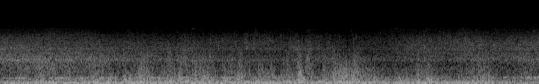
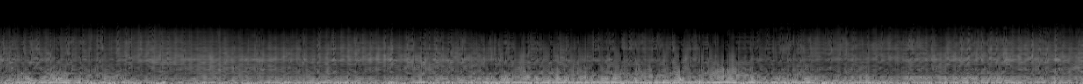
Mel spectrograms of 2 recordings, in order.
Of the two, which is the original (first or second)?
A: first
